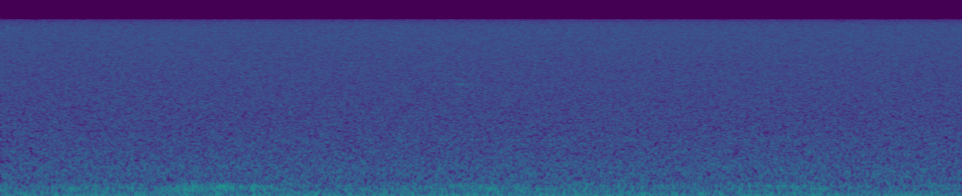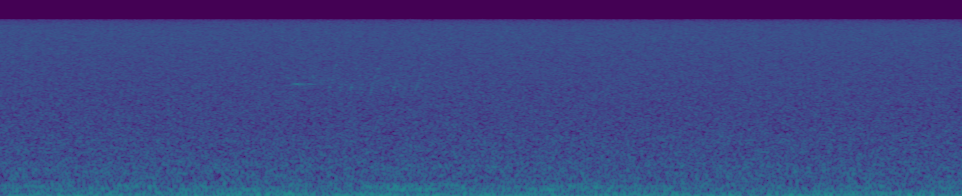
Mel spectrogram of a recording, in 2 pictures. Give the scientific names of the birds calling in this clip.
Leiothlypis ruficapilla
